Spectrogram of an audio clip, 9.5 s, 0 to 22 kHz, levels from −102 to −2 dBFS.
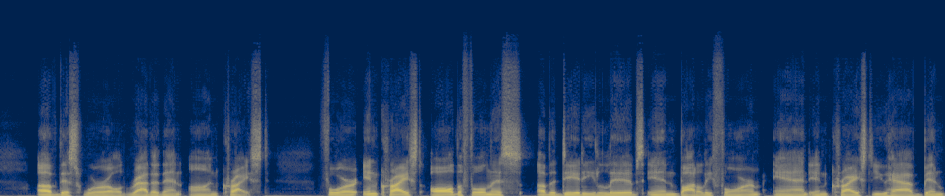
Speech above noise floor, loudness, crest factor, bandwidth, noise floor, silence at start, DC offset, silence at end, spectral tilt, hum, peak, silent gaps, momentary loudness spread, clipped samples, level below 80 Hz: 30 dB; -28 LUFS; 18 dB; 14 kHz; -57 dBFS; 0.35 s; under 0.1%; 0 s; -6 dB/octave; none; -10 dBFS; none; 8 LU; under 0.1%; -52 dBFS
